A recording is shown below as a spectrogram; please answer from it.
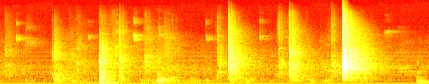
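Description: Squash ball being struck by rackets and hitting the court walls in a rally: about five sharp, echoing hits, the last and strongest near the end, with short squeaks of shoes on the court floor between them.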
